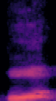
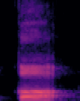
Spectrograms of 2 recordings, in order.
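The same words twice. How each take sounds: First: It is said with pushed-out, rounded lips. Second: It is said with the mouth held open. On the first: The speaker calls it wrong. "bukan ko" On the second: The speaker calls it right. "tapi ko ... Rongga mulutnya terbuka"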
